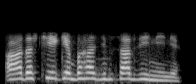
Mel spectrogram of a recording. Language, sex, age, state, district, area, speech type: Kashmiri, female, 30-45, Jammu and Kashmir, Budgam, rural, conversation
